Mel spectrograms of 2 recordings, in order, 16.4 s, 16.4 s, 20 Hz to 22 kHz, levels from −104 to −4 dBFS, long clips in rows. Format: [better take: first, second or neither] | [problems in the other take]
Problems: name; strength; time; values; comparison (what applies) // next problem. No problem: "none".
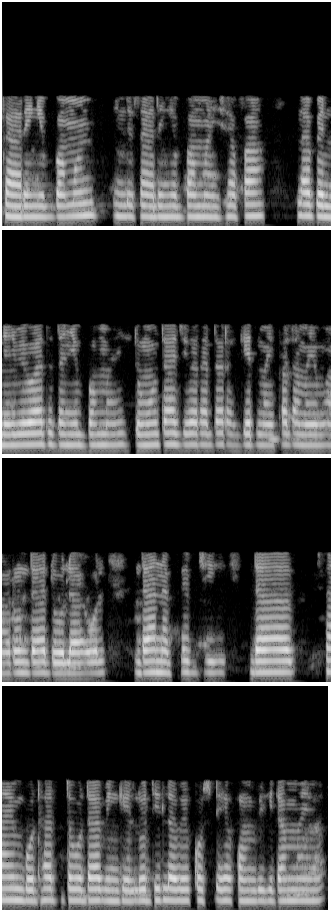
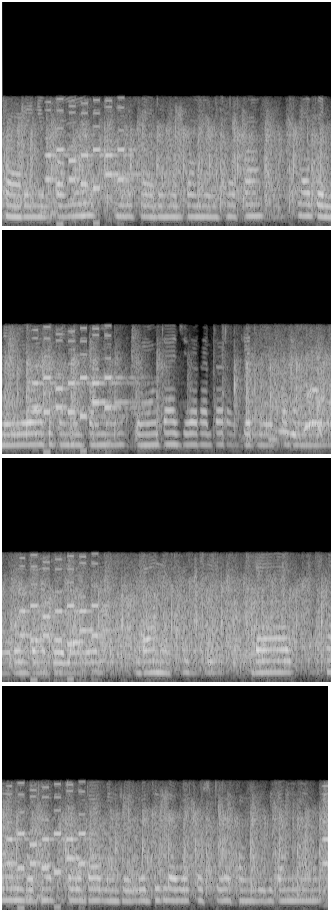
first | background sound (Telephone + Applause); 2 dB above the speech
